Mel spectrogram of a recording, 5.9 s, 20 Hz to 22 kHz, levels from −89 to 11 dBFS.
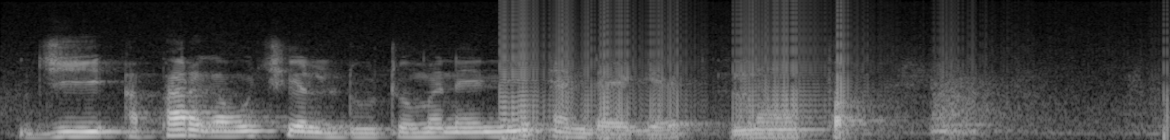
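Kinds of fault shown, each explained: buffer tearing: The ring buffer's writing program and reading hardware have slipped and cross inside each period, so about a tenth of every buffer holds audio some 20 ms stale. From 2.49 s, after "ma ne", a robotic 172 Hz buzz rides the speech, fitting a 256-sample buffer.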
